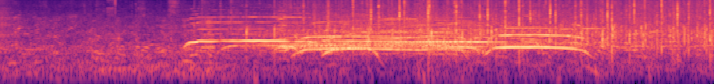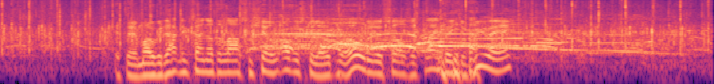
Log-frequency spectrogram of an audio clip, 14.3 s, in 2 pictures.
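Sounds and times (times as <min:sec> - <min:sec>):
applause: 0:01.9 - 0:14.2
speech: 0:08.4 - 0:12.5
laughter: 0:09.4 - 0:12.5.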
